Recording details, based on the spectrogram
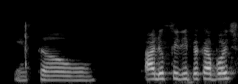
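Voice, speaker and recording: A woman speaks in a Manaus accent at a fairly slow pace. Her intonation is fairly even, over a quiet background. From Manaus, Amazonas, Brazil. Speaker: workshop co-leader. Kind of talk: online workshop. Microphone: unstable internet connection.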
